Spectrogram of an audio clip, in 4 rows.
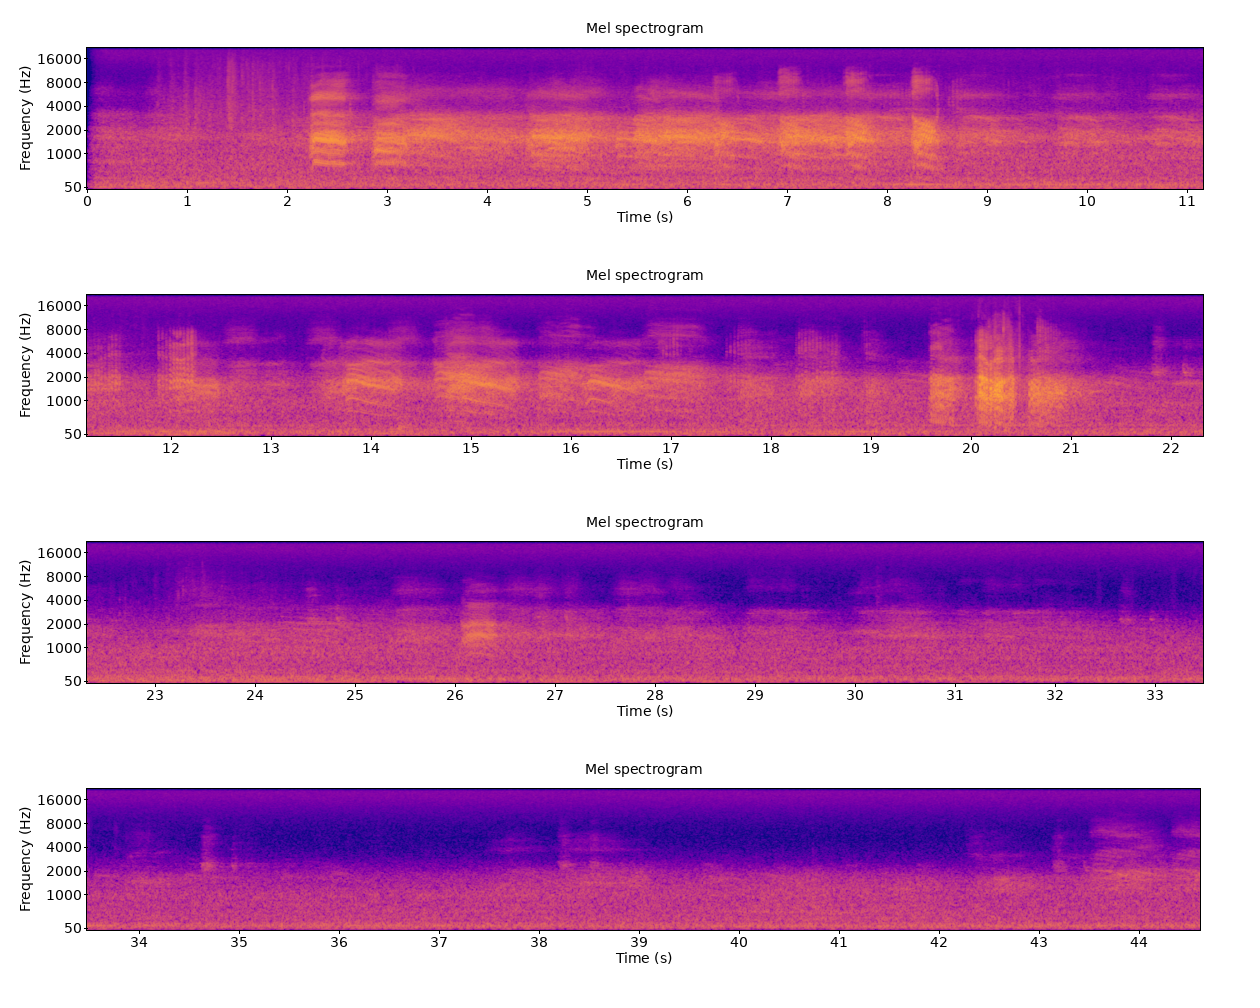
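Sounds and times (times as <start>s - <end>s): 
urban crows: 0.0s - 22.3s, 25.4s - 32.3s, 42.5s - 44.6s.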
